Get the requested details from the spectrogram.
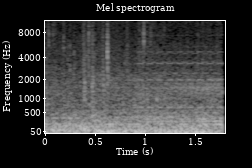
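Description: rain

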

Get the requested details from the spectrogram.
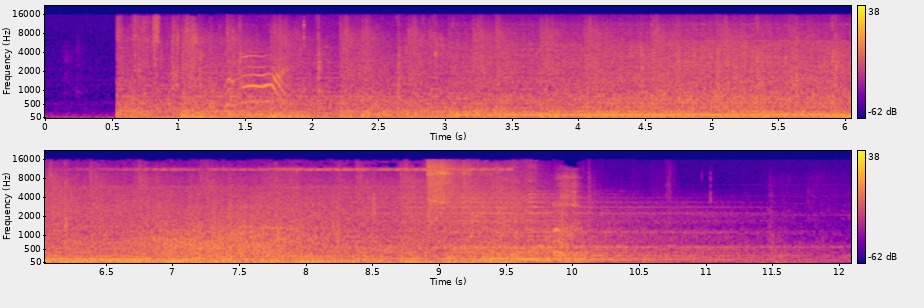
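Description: truck driving

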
